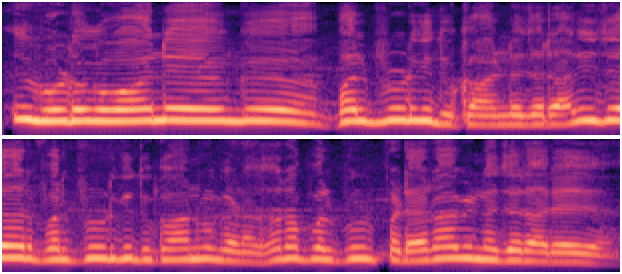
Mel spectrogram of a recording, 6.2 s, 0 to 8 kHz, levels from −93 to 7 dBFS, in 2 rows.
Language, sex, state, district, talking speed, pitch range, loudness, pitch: Hindi, male, Rajasthan, Jaipur, 270 wpm, 185-225 Hz, -13 LUFS, 215 Hz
